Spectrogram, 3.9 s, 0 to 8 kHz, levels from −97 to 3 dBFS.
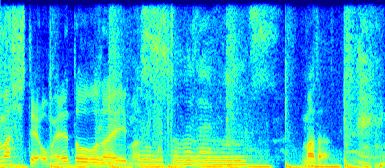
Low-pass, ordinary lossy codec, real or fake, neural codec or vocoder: none; none; fake; codec, 16 kHz, 8 kbps, FunCodec, trained on Chinese and English, 25 frames a second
